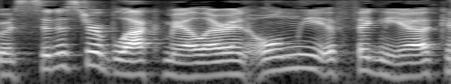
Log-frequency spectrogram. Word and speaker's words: Iphigenia: I think it's just Iphigenia, yeah. – Iphigenia? Okay. In my head, I pronounce Iphigna, which makes no sense.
